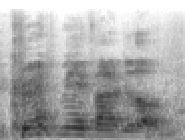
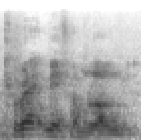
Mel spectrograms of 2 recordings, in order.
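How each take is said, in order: First: Ruler voice. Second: Mock ruler voice. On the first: Acted. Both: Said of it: "said the ruler to the piece of string".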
